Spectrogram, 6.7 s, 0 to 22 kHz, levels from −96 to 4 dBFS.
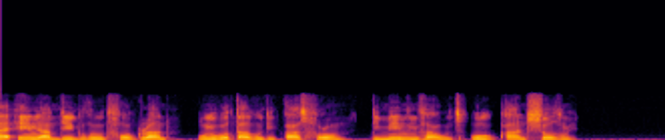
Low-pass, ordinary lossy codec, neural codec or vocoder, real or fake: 7.2 kHz; none; autoencoder, 22.05 kHz, a latent of 192 numbers a frame, VITS, trained on many speakers; fake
